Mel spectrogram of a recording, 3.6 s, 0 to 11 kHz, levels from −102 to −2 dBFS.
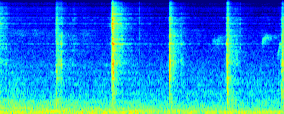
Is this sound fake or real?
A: fake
